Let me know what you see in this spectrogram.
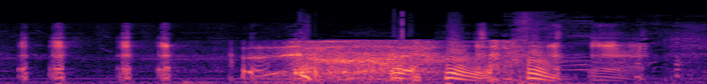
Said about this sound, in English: The cough into the phone.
